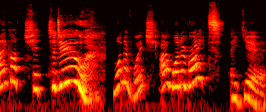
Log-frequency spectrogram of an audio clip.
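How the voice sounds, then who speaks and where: Pitched extremely high, a woman talks at a fairly slow pace with very wide swings in pitch. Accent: Welsh. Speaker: writer giving writing advice.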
